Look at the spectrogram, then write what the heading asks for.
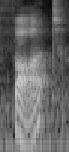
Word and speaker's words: thought: different common words so o-u-g-h can say ah like in thought that's what i thought and that's vowel ah the symbol for it in the ipa and in the dictionary it looks like that so i think of ah i often think of it as aw and that's how i spell it because it's in words like saw and law we spell all lots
